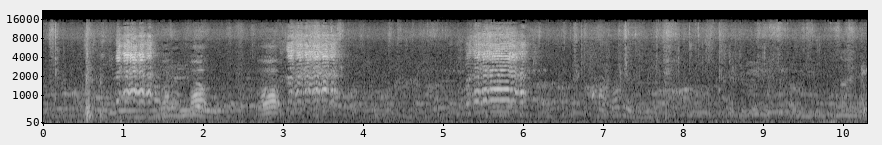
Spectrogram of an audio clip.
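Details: Young goat kid crying after a deworming injection, giving several short wavering bleats about two seconds apart, with people talking in the background.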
